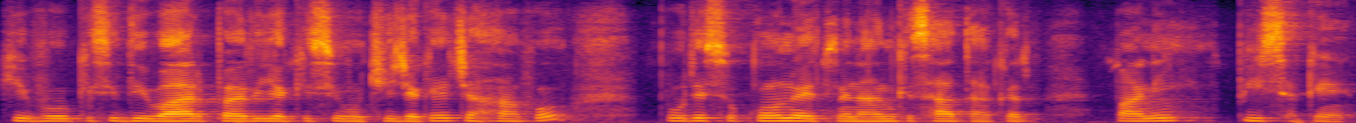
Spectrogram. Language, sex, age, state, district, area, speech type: Urdu, male, 30-45, Delhi, South Delhi, urban, spontaneous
